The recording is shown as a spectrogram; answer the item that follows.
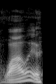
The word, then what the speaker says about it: Huawei: So I think the problem with Huawei, is that pronounced Huawei? Huawei, that's the right word, yeah, Huawei.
